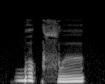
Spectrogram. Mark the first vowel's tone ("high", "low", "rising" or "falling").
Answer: falling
